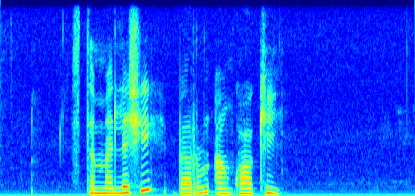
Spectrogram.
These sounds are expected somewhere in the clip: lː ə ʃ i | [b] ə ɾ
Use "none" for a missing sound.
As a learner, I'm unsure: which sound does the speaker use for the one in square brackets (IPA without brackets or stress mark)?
b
